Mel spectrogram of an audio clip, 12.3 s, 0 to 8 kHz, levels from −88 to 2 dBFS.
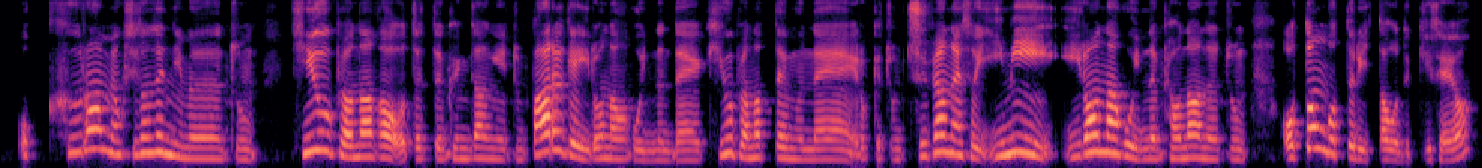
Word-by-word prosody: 어, -, -, -7 dB, 0.2 s
그러면 315 Hz, +2 st, 0 dB
혹시 255 Hz, 0 st, -3 dB
선생님은 200 Hz, -11 st, -1 dB
좀 175 Hz, -1 st, -9 dB, 0.3 s
기후 310 Hz, +2 st, +2 dB
변화가 210 Hz, -3 st, +3 dB
어쨌든 185 Hz, -1 st, -4 dB
굉장히 185 Hz, -1 st, -6 dB
좀 175 Hz, -1 st, -15 dB
빠르게 290 Hz, -3 st, +6 dB
일어나고 180 Hz, -2 st, -3 dB
있는데 160 Hz, 0 st, -5 dB
기후 275 Hz, +3 st, -3 dB
변화 205 Hz, -2 st, -2 dB
때문에 175 Hz, -3 st, -3 dB
이렇게 185 Hz, -, -8 dB
좀 175 Hz, 0 st, -12 dB
주변에서 250 Hz, -2 st, +2 dB
이미 255 Hz, +1 st, +2 dB
일어나고 275 Hz, +1 st, +4 dB
있는 180 Hz, 0 st, -5 dB
변화는 185 Hz, -1 st, 0 dB
좀 175 Hz, -2 st, -10 dB, 0.3 s
어떤 340 Hz, -, +3 dB
것들이 235 Hz, -10 st, -2 dB
있다고 170 Hz, 0 st, -3 dB
느끼세요? 175 Hz, +4 st, -5 dB
200 Hz, 350 characters per minute, -23 LUFS, 180-265 Hz, 0.3 s, 빠르게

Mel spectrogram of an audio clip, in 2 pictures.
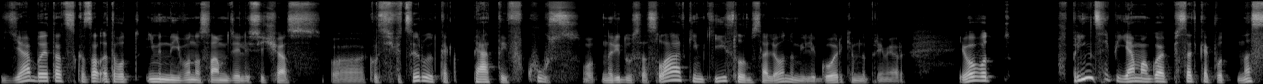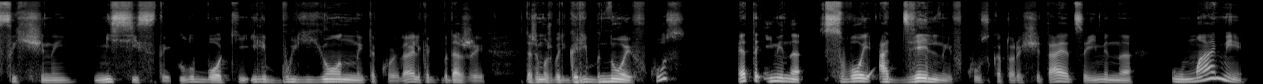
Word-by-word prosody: Я 110 Hz, -, -2 dB
бы 170 Hz, -1 st, -1 dB
этот 165 Hz, -2 st, -1 dB
сказал, 135 Hz, +5 st, +2 dB
это 125 Hz, -1 st, -3 dB
вот 120 Hz, 0 st, -7 dB
именно 120 Hz, -4 st, -1 dB
его 105 Hz, +2 st, -3 dB
на 105 Hz, -, -3 dB
самом 100 Hz, -1 st, 0 dB
деле 95 Hz, -2 st, -5 dB
сейчас, -, -, 0 dB
э, 80 Hz, -1 st, -11 dB
классифицируют 170 Hz, -6 st, +1 dB
как -, -, -10 dB
5 120 Hz, -3 st, -1 dB
вкус, -, -, 0 dB
вот -, -, -12 dB
наряду 100 Hz, 0 st, -5 dB
со 85 Hz, -, -6 dB
сладким, 190 Hz, -, 0 dB
кислым, 120 Hz, -5 st, -3 dB
соленым 100 Hz, +3 st, -3 dB
или 85 Hz, -1 st, -8 dB
горьким, 100 Hz, +3 st, -4 dB
например. 80 Hz, -2 st, -13 dB, 0.5 s
Его 170 Hz, +3 st, +2 dB
вот, 180 Hz, -, -1 dB, 0.6 s
в -, -, -15 dB
принципе, 225 Hz, -, +4 dB
я 140 Hz, +2 st, +1 dB
могу 140 Hz, -1 st, -1 dB
описать 135 Hz, -, +2 dB
как -, -, -6 dB
вот -, -, -7 dB
насыщенный, 100 Hz, +1 st, +3 dB, 0.2 s
мясистый, 100 Hz, -5 st, +5 dB
глубокий 110 Hz, -2 st, -4 dB
или 120 Hz, +3 st, -5 dB
бульонный 110 Hz, 0 st, -2 dB
такой, 85 Hz, -1 st, -12 dB
да, -, -, -2 dB
или 110 Hz, -, -2 dB
как 105 Hz, -2 st, -13 dB
бы -, -, -11 dB
даже, 85 Hz, -6 st, -3 dB, 0.4 s
даже 110 Hz, 0 st, -3 dB
может 110 Hz, -3 st, -2 dB
быть 110 Hz, -2 st, -4 dB
грибной 120 Hz, +2 st, +1 dB
вкус. -, -, -7 dB, 0.5 s
Это -, -, +2 dB
именно 145 Hz, -5 st, 0 dB
свой 140 Hz, +3 st, +7 dB
отдельный 115 Hz, -, +4 dB
вкус, -, -, -10 dB
который -, -, -12 dB
считается 130 Hz, -8 st, 0 dB
именно 100 Hz, -3 st, -5 dB, 0.4 s
умами, 130 Hz, -, -2 dB
110 Hz, 140 wpm, -23 LUFS, 100-130 Hz, 0.6 s, свой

